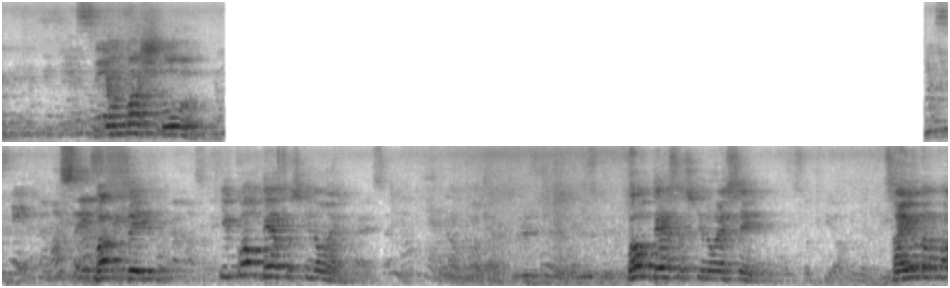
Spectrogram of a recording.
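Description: A man speaks through a microphone, lecturing with animation in an echoing room.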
